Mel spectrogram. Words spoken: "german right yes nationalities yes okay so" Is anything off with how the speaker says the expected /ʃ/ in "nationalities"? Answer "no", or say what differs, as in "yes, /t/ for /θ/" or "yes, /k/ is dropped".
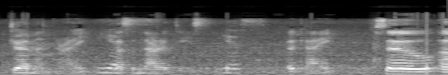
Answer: yes, /s/ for /ʃ/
